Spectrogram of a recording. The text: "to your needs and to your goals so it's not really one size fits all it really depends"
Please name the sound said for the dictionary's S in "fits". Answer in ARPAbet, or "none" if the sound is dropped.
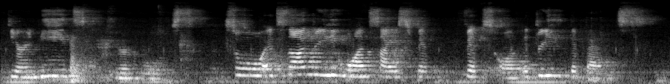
S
